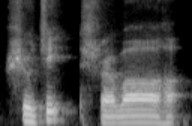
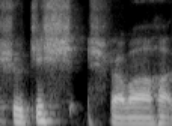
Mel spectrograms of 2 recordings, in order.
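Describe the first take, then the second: First: No extra 'sh' sound follows 'Shuchi'. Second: An extra 'sh' sound is added after 'Shuchi'. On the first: The speaker calls it right. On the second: The speaker calls it wrong.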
